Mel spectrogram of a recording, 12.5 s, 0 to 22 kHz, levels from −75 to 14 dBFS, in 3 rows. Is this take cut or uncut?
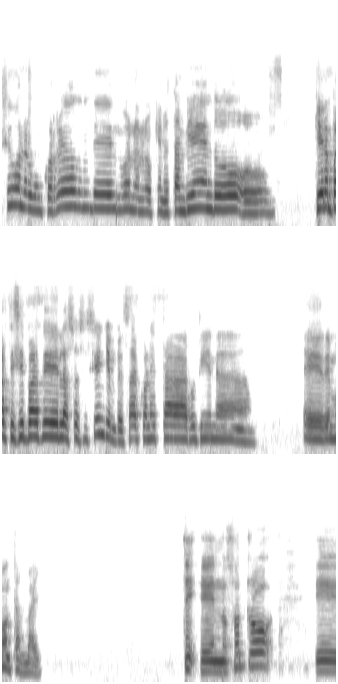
uncut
